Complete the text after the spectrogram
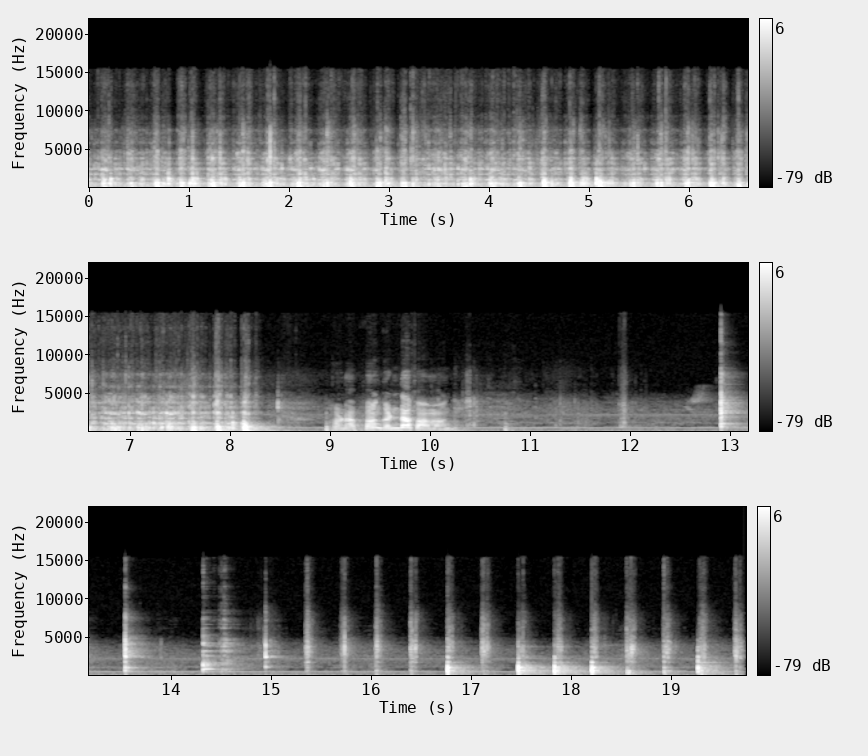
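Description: A wooden pestle pounds rhythmically in a clay mortar.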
